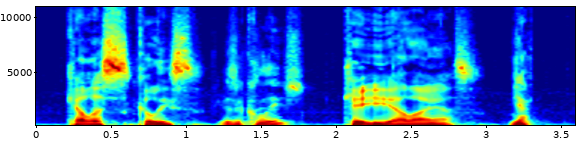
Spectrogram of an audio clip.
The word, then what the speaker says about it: Kelis: Khalees. What? Khalees. Is that who did it? Khalees, yeah. Kellis? Khalees? Is it Khalees? Kelis.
